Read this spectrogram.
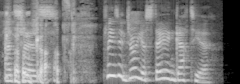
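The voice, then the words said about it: Cheerful yet dead customer-service voice. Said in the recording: “puts on what can only be described as a customer service voice ... sounded both cheerful yet dead inside”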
